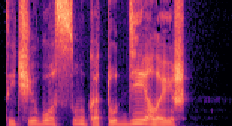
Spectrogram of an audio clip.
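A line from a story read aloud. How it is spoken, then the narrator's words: Female hiss. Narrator (Russian): прошипел кто-то женским голосом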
